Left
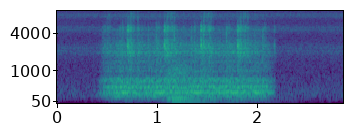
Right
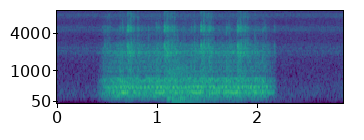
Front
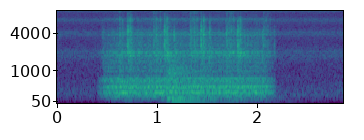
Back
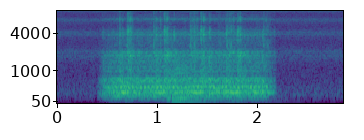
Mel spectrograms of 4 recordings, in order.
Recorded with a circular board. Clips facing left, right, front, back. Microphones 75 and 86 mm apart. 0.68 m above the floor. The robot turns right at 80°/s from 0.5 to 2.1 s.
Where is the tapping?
65° right, 4.5 m; by 1.5 s 35° right, 4.5 m.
